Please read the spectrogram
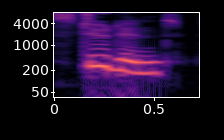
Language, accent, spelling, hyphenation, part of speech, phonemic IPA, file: English, US, student, stu‧dent, noun / adjective, /ˈstu.dn̩t/, En-us-student.ogg
- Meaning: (noun) 1. A person who studies or learns about a particular subject 2. A person who is formally enrolled at a school, a college or university, or another educational institution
